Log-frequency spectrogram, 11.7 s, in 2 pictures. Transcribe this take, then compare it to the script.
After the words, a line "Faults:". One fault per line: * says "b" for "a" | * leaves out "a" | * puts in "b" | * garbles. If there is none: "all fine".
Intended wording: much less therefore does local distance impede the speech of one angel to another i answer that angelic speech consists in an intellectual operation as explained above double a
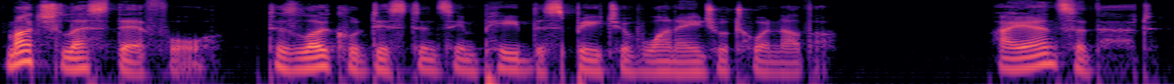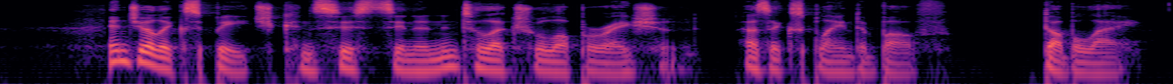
much less therefore does local distance impede the speech of one angel to another i answer that angelic speech consists in an intellectual operation as explained above double a
Faults:
all fine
